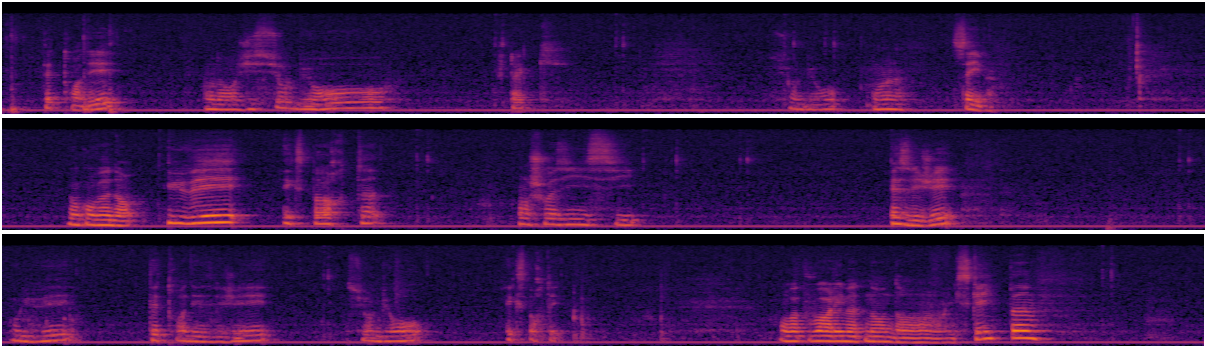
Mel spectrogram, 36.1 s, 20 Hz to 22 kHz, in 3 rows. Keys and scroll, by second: 0.9-1.7 typing, 2.8-3.5 typing.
